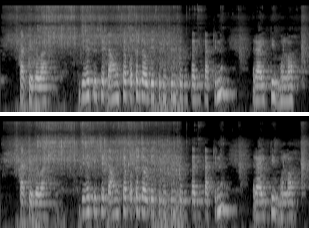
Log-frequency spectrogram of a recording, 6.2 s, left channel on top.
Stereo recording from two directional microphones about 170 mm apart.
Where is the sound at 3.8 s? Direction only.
20° left (ahead or behind).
